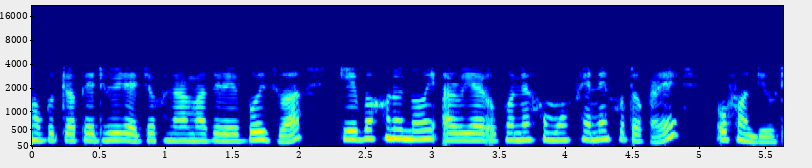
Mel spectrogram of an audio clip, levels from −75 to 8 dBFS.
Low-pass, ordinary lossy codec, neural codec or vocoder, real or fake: 3.6 kHz; AAC, 32 kbps; codec, 16 kHz, 8 kbps, FreqCodec, larger model; fake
